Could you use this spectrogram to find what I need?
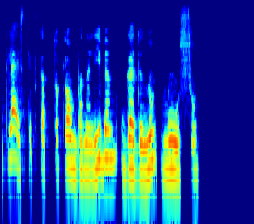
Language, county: Lithuanian, Telšiai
